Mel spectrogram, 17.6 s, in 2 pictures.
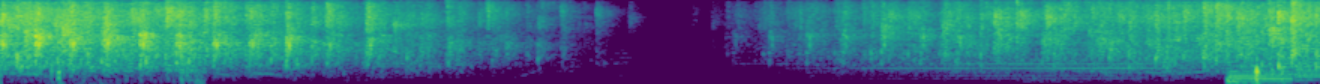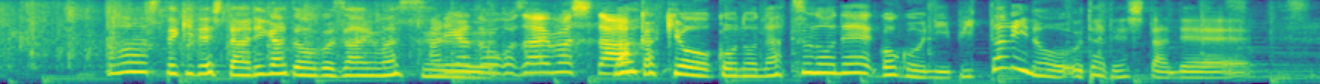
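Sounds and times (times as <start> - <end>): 
applause from a large audience: 0.0 - 4.0, 4.9 - 12.1
speech: 9.5 - 17.3.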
